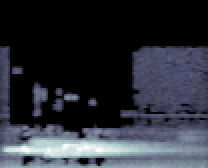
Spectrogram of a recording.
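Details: A single short phrase from a red-whiskered bulbul ('mí đỏ', 'siêu ché' style): a bright chirped opening running into a fluttering, rolling note that fades out within a second.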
